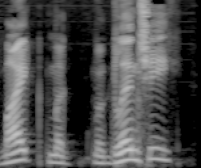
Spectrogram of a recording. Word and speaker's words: McGlinchey: The left tackle at Notre Dame, Mike McGlinchey.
